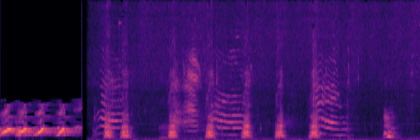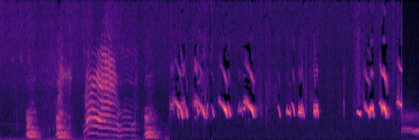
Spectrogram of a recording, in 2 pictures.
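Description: Zebra calls break off about a second in. A dog follows with about a dozen short whines and yelps, many rising then falling in pitch, over a low steady hum. From about nine seconds in, quail chicks peep rapidly at a high pitch.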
